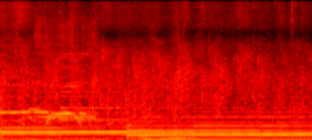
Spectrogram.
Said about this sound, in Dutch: Laten we het hele team met Mattencore een ongelooflijk groot applaus geven.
